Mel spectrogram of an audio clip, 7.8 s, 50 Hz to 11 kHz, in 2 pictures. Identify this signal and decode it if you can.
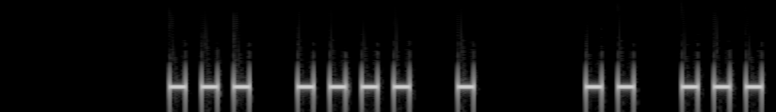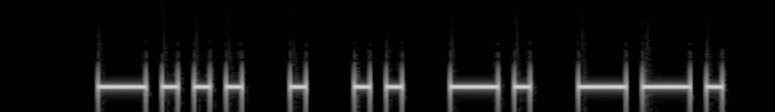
Morse code, heard as a keyed tone, about 15 wpm, 700 Hz. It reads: SHE IS BEING
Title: Sentences from Top 600 Words 15wpm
